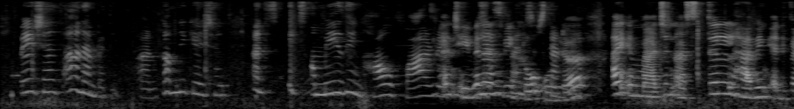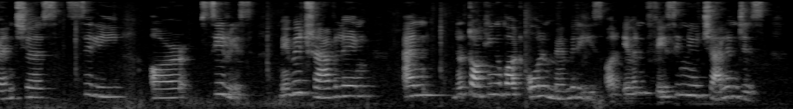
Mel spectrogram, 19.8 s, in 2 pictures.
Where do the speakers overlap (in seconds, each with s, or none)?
5.5 s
